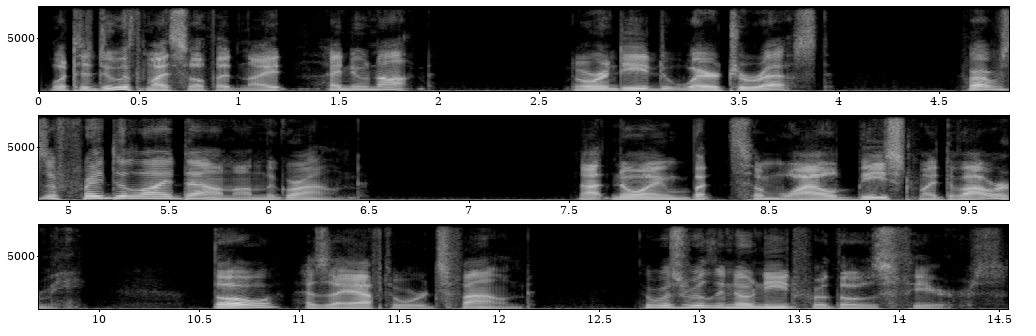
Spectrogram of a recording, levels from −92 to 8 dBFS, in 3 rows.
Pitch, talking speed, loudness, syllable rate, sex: 115 Hz, 195 wpm, -21 LUFS, 5.4 syllables/s, male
